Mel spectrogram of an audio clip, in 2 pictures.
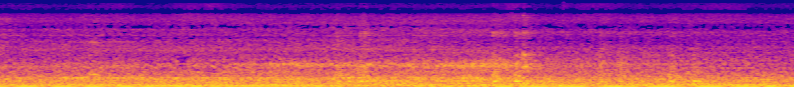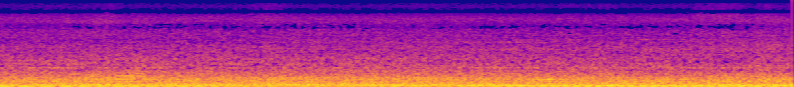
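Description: Steady running noise of a moving WMATA Metrorail train heard from inside the car: a deep, continuous rumble of wheels on track, a little louder over the last couple of seconds.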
